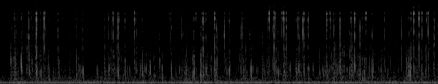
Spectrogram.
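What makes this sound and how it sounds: Fingers scratch, squeeze and rub the crinkly plastic film wrapped around a six-pack of pocket tissues. The result is dense, bright crinkling with many sharp, quickly fading crackles over a steady low hum.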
